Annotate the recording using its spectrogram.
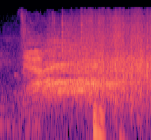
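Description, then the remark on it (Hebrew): An audience applauding steadily for a few seconds, a dense patter of clapping with some cheering voices rising through it, fairly loud and sustained throughout. “טוב, לכל מחיאות הכפיים, מספר את מה צפוי ועל ההתרגשות הגדולה כמובן.”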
